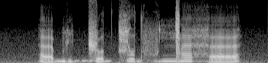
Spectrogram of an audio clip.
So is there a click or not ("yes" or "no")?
yes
